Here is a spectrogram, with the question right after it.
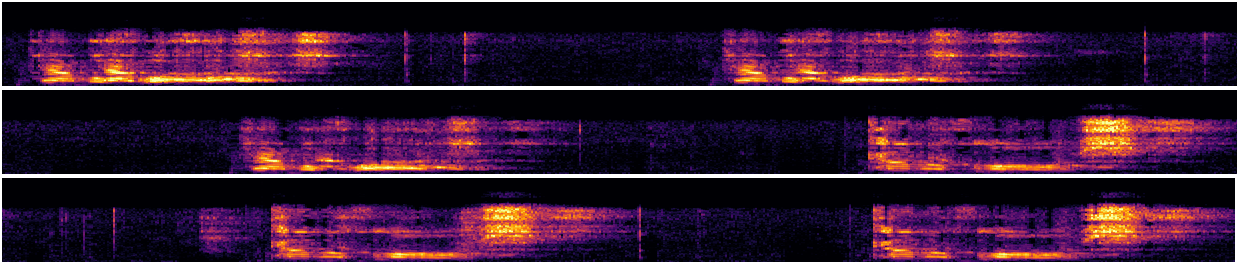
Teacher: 원래는 G 발음이 나야 되는데 이 유성음이 그 무성음화돼서 가끔은 쉬에 가까운 발음이 들리게 됩니다.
